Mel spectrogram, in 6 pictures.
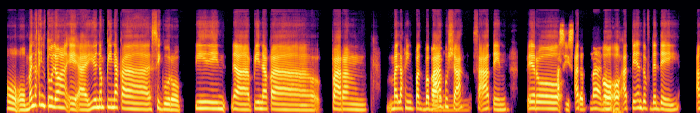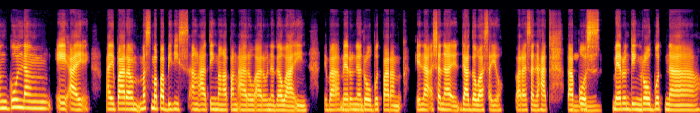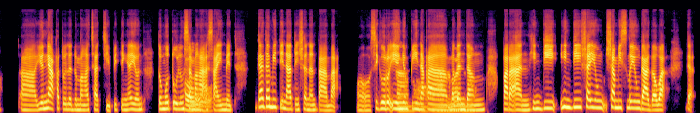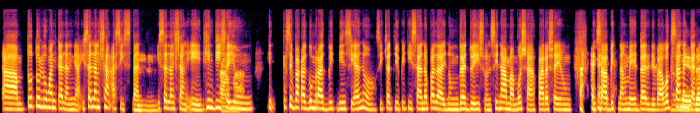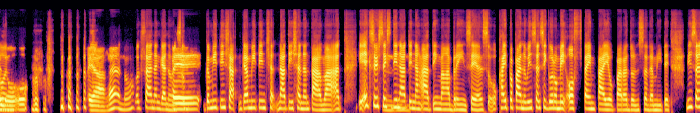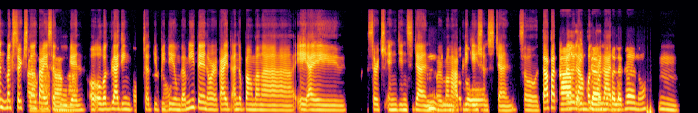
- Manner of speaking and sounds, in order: in English: "at the end of the day"; chuckle; laugh; tapping
- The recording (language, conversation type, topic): Filipino, podcast, Ano ang opinyon mo tungkol sa paggamit ng artipisyal na katalinuhan sa pang-araw-araw na buhay?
